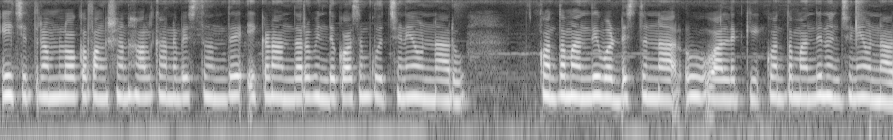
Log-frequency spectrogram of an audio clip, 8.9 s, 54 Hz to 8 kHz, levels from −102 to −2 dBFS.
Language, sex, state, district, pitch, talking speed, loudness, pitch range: Telugu, female, Telangana, Nalgonda, 250 Hz, 120 wpm, -15 LUFS, 245-255 Hz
